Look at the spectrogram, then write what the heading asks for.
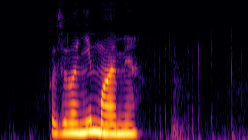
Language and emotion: Russian, neutral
